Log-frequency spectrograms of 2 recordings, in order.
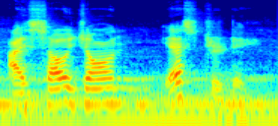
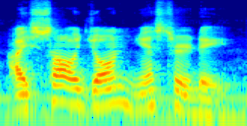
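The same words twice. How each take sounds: First: The main stress falls on the word yesterday. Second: The main stress falls on the word saw. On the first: It happened yesterday, not today. "The contrast is yesterday is not today" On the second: John was seen, not just heard about. "The contrast is I saw him, not heard about him"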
